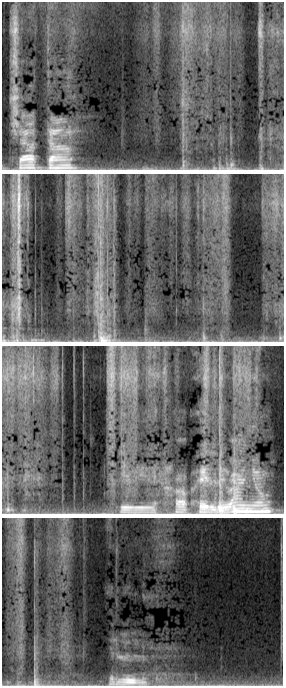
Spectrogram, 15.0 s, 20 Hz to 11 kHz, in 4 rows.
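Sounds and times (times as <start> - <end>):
rustling of cartons and bottles: 1.8 - 12.4.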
